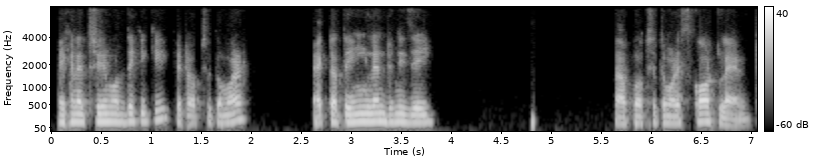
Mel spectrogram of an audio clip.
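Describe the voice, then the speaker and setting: This classroom lecture features a young man with a Bangladeshi accent and a medium-pitched, darkish voice, teaching English for admission tests in Bengali peppered with English terms while quizzing students. There's no room sound, and the highs are cut off.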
